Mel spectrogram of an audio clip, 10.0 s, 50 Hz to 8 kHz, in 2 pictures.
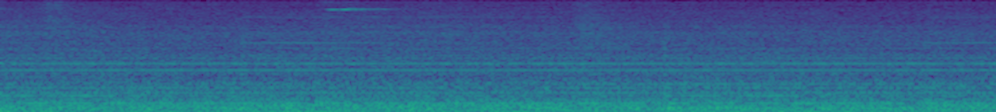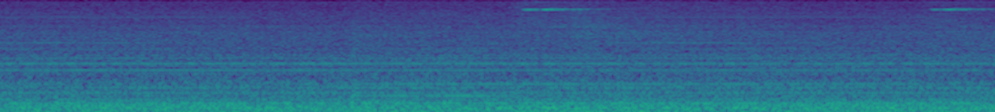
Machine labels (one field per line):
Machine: slide rail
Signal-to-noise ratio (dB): -6 dB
